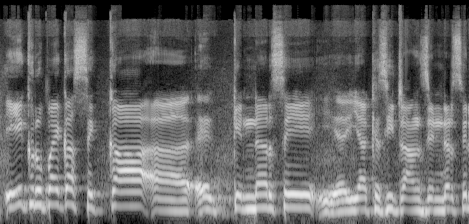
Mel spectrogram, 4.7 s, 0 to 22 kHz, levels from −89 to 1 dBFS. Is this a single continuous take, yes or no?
yes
